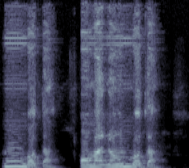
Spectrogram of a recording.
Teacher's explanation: Podemos ver que el fonema P en los contextos nasales cambia a B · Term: proceso de nasalización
